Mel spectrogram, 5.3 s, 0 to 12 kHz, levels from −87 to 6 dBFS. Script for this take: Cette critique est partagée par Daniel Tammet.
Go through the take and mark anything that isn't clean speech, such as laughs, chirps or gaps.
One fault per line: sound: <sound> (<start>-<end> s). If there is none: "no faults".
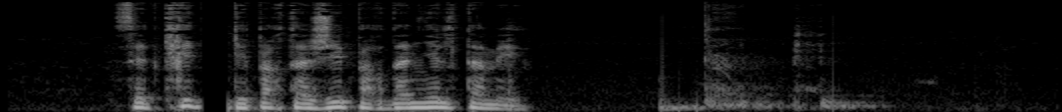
sound: dropout (1.0-1.1 s)
sound: cough (3.3-4.7 s)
